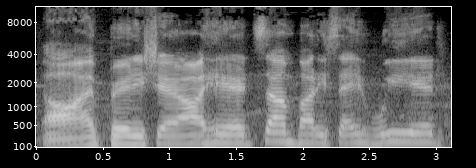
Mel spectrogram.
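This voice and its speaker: A man voicing a giant, boisterous dingo mascot in a tabletop game with a loud, booming, dopey cartoon bellow. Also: moderate pace, lightly acted.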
